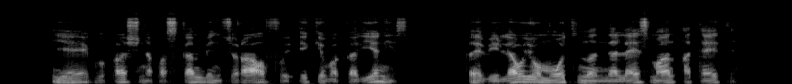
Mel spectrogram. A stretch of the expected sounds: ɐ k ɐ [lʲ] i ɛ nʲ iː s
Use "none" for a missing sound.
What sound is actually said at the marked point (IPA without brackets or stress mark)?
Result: ɾʲ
